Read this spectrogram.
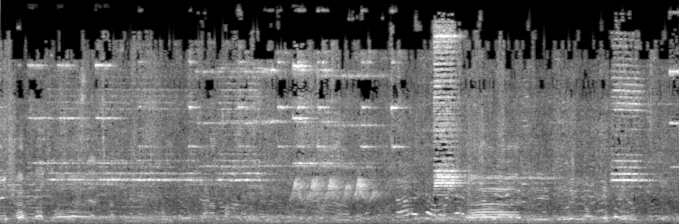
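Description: A middle-aged woman wails and sobs loudly.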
